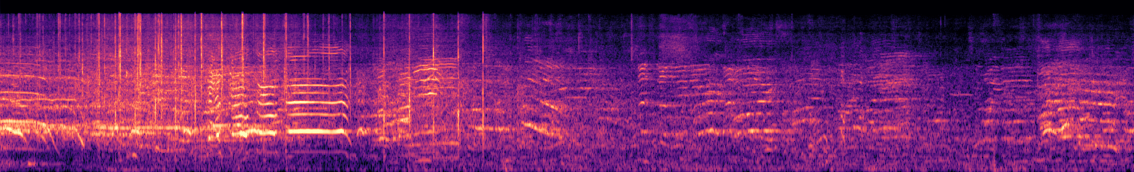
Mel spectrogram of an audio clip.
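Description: A crowd of young people cheers and screams in a large echoing hall.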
